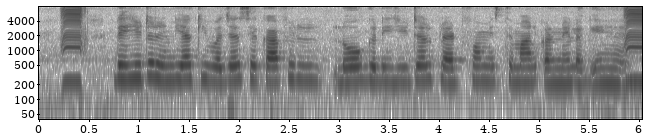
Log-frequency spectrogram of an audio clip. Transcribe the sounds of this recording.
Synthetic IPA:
ɖɪd͡ʒɪʈəlɪ̃ɳɖijakiʋɐd͡ʒəɦsekaːfiloːɡɖɪd͡ʒɪʈəlplɛːʈfɔːɾmɪst̪eːmaːlkɐɾnelɐɡeɦɛ̃ː

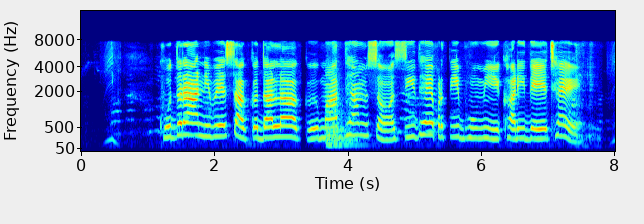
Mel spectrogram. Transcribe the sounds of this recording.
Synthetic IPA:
kʰud̪ɾaniβesəkd̪ələkmad̪ʱjəmsə̃sid̪ʱepɾət̪ibʱumikʰəɾid̪et͡ʃʰɛ

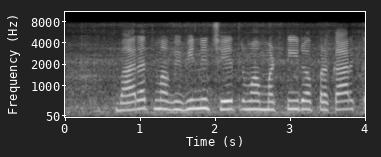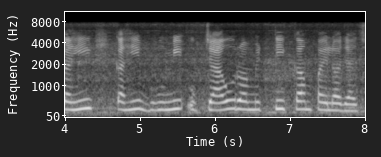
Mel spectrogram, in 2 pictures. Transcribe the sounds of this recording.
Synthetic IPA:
bʱaːɾət̪mẽʋɪbʱɪnːkʃʰet̪ɾəmãməʈːiɾɔpɾəkaɾkəɦĩkəɦĩbʱumiʔupd͡ʒaːuɾɔmɪʈːikəmpəɪlɔd͡ʒajt͡ʃʰ

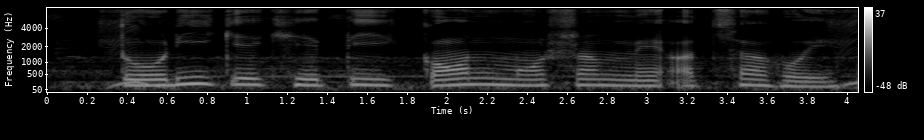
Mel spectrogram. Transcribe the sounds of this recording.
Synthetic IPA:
t̪oːɽikekʰeːt̪ikɔːnmɔːsəmːẽʔə̰tːʃʰaɦoːeː

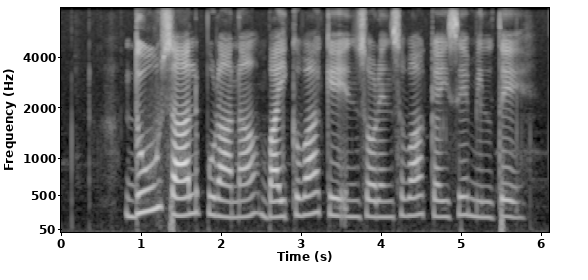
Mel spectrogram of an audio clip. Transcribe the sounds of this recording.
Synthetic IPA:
d̪uːsaːlpʊɾaːnaːbaːɪkʋaːkeːɪnsoːɾənsʋaːkəiːseːmɪlt̪eː

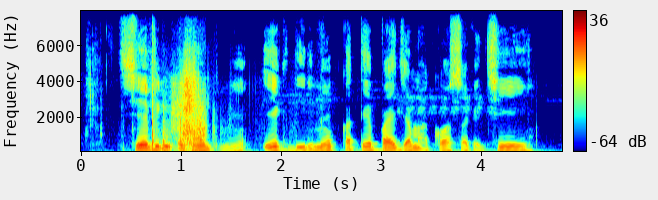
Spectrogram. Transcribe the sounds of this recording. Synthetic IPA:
sebiŋɡəkaʊ̃nʈmeekd̪inmekət̪epajd͡ʒəmakɔsəkɛt̪t͡ʃʰi

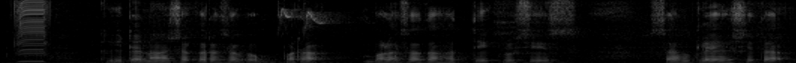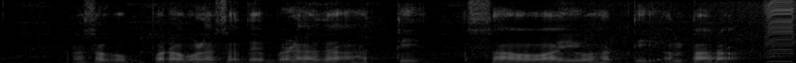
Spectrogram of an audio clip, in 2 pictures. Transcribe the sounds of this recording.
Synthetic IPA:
kiːʈɐnaːʃɐkɐɾɐsɐɡopːɐɾɐ | bɐɭɐsɐd̪ɐɦɐt̪ːikɾuʂi | sɐŋkleːʂit̪ɐɾʔɐ̰sɐɡopːɐɾɐbɐɭɐsɐ̰d̪ebɛɭɐjɐd̪ɐɦɐt̪ːi | saːʋɐʋaːjiʋɐɦɐt̪ːiʔɐ̰nt̪aːɾɐ̰

